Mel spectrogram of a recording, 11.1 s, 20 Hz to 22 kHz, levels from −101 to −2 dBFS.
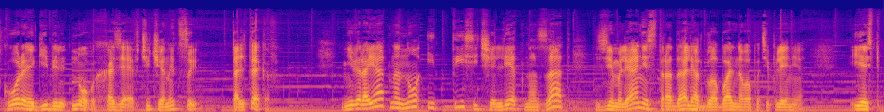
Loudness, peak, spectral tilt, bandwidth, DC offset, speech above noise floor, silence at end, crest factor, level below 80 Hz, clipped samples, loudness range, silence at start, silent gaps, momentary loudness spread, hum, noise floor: -20 LUFS; -2 dBFS; -5.5 dB/octave; 15 kHz; under 0.1%; 20 dB; 0 s; 20 dB; -46 dBFS; under 0.1%; 2 LU; 0 s; none; 19 LU; none; -40 dBFS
